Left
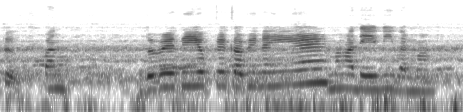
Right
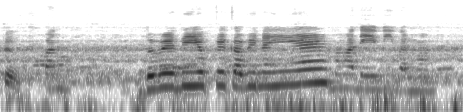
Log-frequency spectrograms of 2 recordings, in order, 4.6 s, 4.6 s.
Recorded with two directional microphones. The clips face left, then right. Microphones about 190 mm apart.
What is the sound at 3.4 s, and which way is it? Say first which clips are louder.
Speech: left 7 dB; 70° left (ahead or behind).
